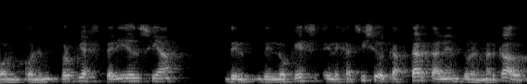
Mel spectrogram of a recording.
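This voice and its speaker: A man with an Argentine accent speaks at a moderate pace and medium pitch, his tone dark, mellow and somewhat breathy, his intonation lively. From Argentina. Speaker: HR executive, panelist. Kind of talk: panel talk. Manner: halting, many fillers and repetitions.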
